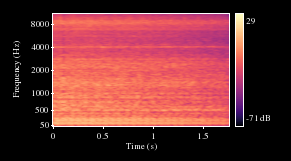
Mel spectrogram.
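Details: Daewoo Lacetti with electronic throttle, stalls and misfires when hot: uneven, lumpy idle with a stumbling, shaky beat; misfire recorded on scope, mechanic suspects timing system or cylinder compression, cause not yet confirmed.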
